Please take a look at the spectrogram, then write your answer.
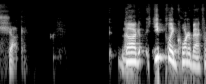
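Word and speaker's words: Shough: I don't know how you get a ck sound at the end of it.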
